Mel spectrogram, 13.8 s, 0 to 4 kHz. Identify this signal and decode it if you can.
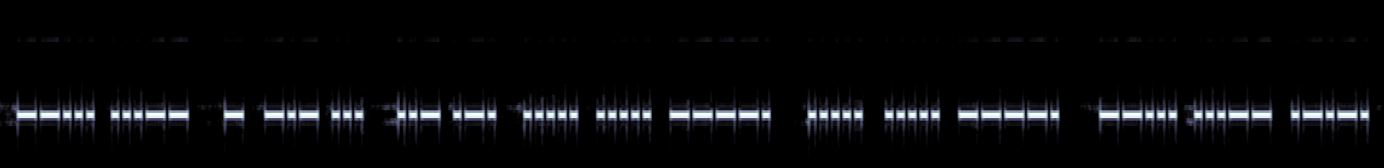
Morse code, heard as a keyed tone, about 20 wpm, 740 Hz. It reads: 73 TKS UR 559 559 73<AR>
